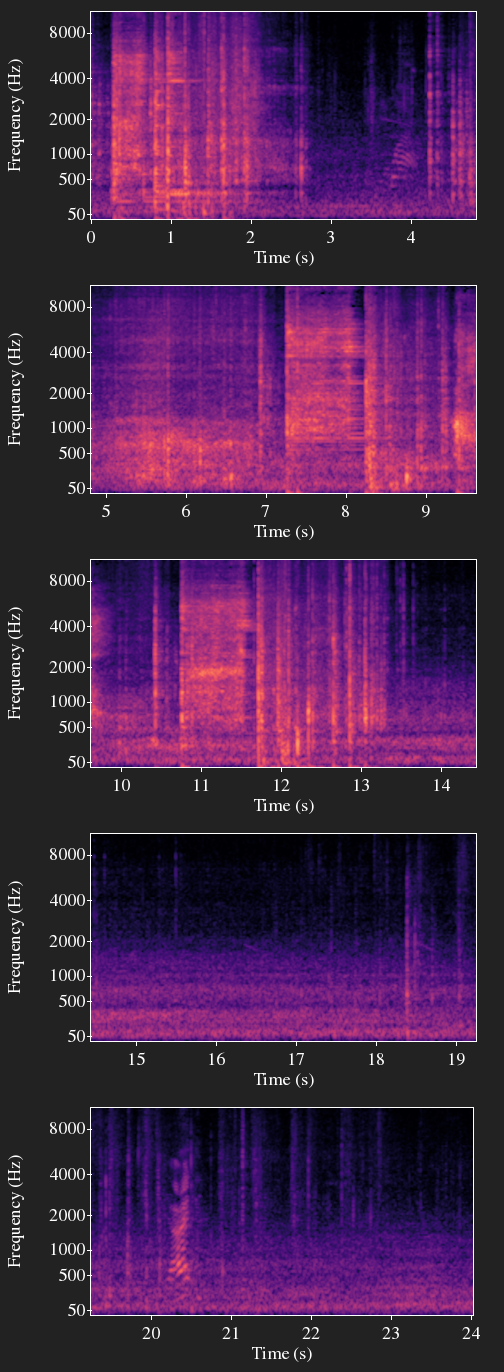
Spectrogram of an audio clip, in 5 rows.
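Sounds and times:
skateboard clacks: 0.0 - 2.8, 4.1 - 15.9
skateboard scraping: 0.0 - 3.2, 4.2 - 20.2
skateboard wheels rolling: 0.0 - 24.0.

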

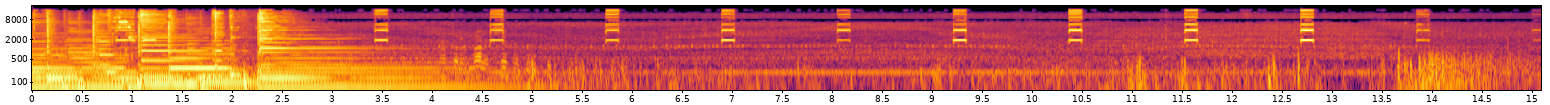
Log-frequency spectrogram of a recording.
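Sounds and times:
low hum: 0.0 - 15.0
remote controller beeping: 3.4 - 3.8, 4.5 - 4.8, 5.7 - 6.0, 6.9 - 7.1, 8.0 - 8.3, 9.2 - 9.4, 10.4 - 10.6, 11.5 - 11.7, 12.7 - 12.9, 13.8 - 14.0.

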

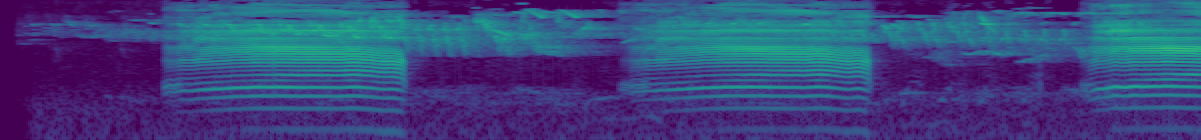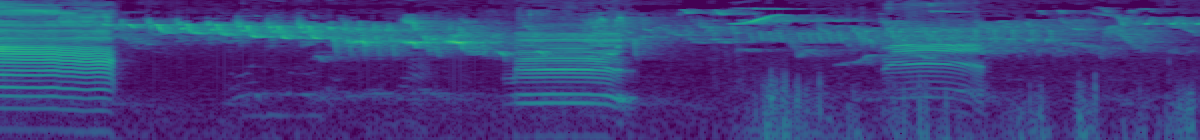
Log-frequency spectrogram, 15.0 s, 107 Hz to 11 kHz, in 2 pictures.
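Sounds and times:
cattle mooing: 10.7 - 11.5.

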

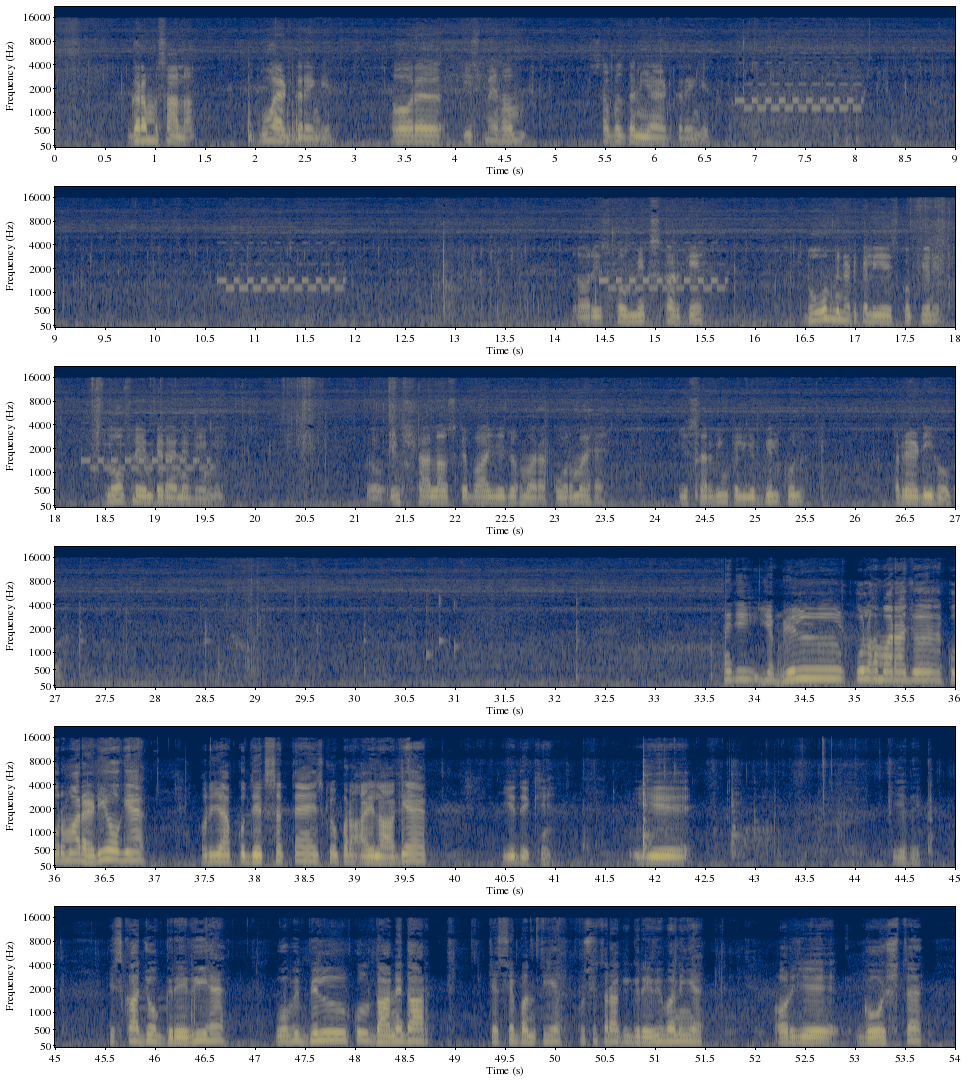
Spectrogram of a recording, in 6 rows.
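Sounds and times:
telephone ringing: 6.8 - 8.1, 10.6 - 12.0, 14.3 - 15.8, 18.2 - 19.7.

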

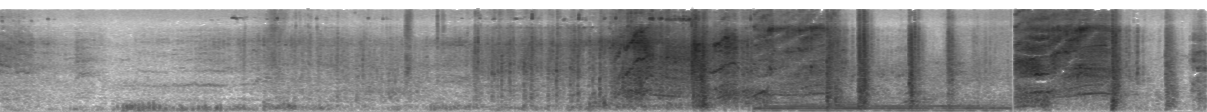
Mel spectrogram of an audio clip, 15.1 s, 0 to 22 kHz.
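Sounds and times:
electric motor whining: 7.7 - 14.3
background music with bass: 9.5 - 12.7.

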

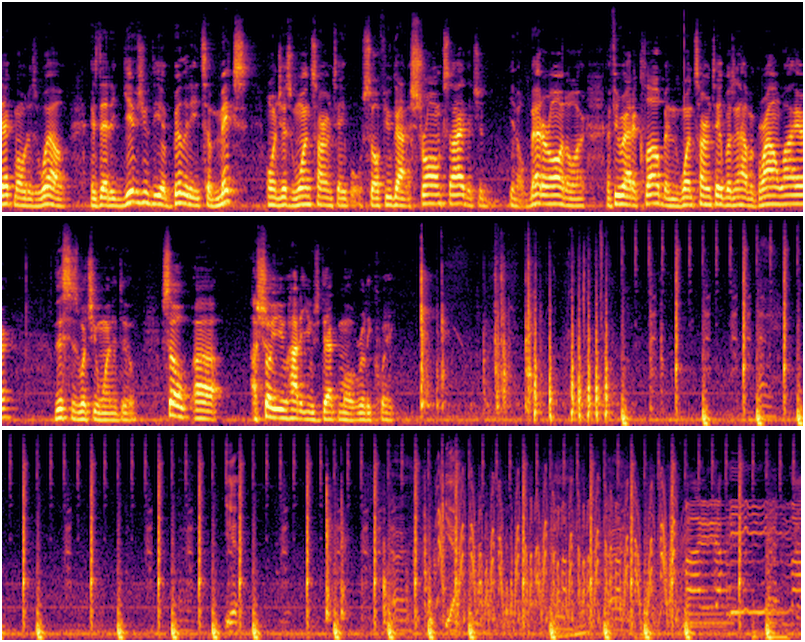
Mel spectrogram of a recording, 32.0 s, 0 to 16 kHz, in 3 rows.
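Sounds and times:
record scratches: 17.7 - 32.0
hip-hop beat: 18.3 - 32.0
held chords track: 18.5 - 32.0.

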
